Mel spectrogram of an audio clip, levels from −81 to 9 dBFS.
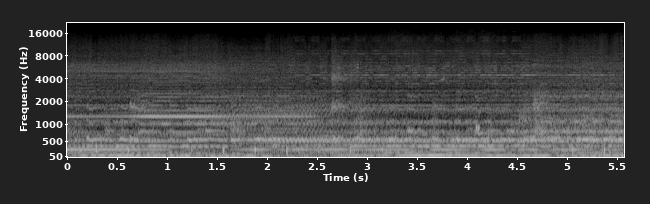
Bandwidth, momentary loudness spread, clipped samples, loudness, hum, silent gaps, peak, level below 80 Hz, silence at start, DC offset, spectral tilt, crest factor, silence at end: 16 kHz; 2 LU; under 0.1%; -24 LUFS; none; none; -8 dBFS; -30 dBFS; 0 s; under 0.1%; -6 dB/octave; 14 dB; 0 s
